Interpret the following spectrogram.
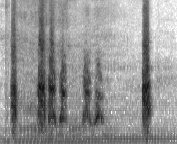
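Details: A pit bull barking on a farm during a tense moment when one dog turned on another; short, harsh barks come in a quick run of three, then a softer pair, then one final loud bark after a pause.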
